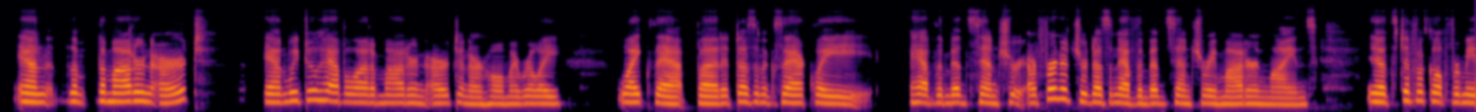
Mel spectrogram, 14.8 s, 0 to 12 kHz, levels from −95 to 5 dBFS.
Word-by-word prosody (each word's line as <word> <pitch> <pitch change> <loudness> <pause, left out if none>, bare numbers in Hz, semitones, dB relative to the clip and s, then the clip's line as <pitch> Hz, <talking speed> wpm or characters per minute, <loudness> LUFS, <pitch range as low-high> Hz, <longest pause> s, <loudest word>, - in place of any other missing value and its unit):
And 215 -2 +2
the 230 -3 -1
the 240 -1 +1
modern 230 +1 +5
art 210 +6 -1 0.6
And 215 -1 +1
we 240 +1 +1
do 265 +1 -1
have 235 -4 +2
a - - -4
lotta 205 -1 +1
modern 195 -1 -3
art 190 +2 -2
in 195 -4 -5
our 170 -1 -2
home. 170 0 -4
I 175 - -3
really 180 0 -3 0.5
like 215 -1 +2
that, 180 -5 +3
but 180 -1 +4
it 185 -1 -3
doesn't 220 -1 0
exactly 195 - -1 0.4
have 205 -3 +1
the 195 -1 -4
mid-centur 195 0 -2
our 195 +1 0
furniture 285 -5 +3
doesn't 205 -1 0
have 185 -4 +3
the 185 -1 -2
mid-century 185 0 -2
modern 175 0 -1
lines. 160 0 -5 0.5
It's 215 -3 +3
difficult 240 -3 +1
for 210 -1 -2
me 205 -1 -1
195 Hz, 160 wpm, -23 LUFS, 180-215 Hz, 0.6 s, modern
